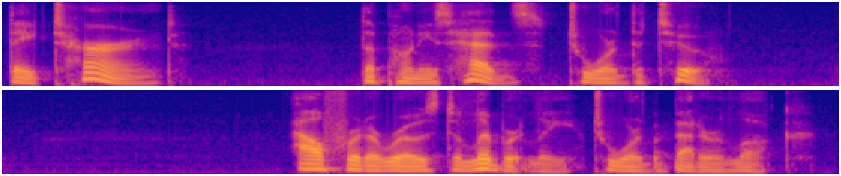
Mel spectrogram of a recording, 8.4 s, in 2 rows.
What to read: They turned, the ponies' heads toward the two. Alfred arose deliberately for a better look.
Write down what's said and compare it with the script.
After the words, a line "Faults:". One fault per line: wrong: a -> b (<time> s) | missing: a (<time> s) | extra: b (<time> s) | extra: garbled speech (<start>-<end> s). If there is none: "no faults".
They turned, the ponies' heads toward the two. Alfred arose deliberately toward a better look.
Faults:
wrong: for -> toward (7.1 s)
